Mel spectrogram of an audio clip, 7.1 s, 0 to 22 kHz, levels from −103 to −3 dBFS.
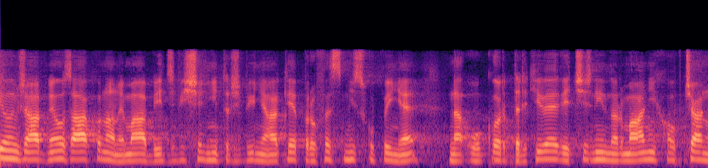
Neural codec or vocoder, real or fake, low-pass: codec, 16 kHz, 0.8 kbps, ZipCodec; fake; 7.2 kHz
